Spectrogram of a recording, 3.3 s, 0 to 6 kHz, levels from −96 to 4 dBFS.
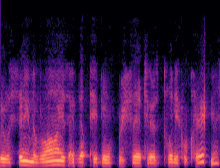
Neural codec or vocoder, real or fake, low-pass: codec, 16 kHz, 1 kbps, FreqCodec, larger model; fake; 5.4 kHz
